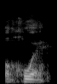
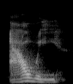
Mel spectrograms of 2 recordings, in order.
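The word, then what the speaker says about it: Oweh: They're going the edge rusher out of Penn State, Jason Owe. I think it's actually pronounced Owie.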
